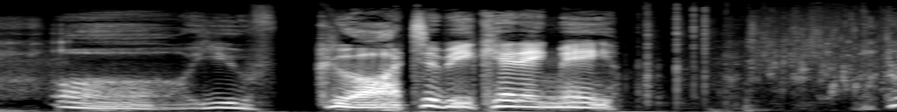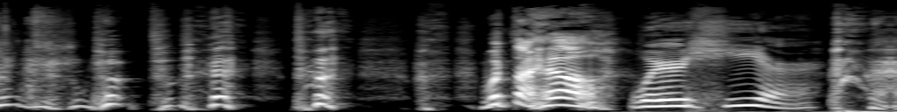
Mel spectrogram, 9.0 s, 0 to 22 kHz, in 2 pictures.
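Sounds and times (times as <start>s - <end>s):
speech: 0.3s - 3.2s, 4.5s - 8.9s
water splashed on face of person napping in car back seat: 3.4s - 4.8s
spluttering cough: 4.5s - 6.3s, 8.7s - 8.9s
gasping voiced breaths: 5.6s - 7.0s.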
